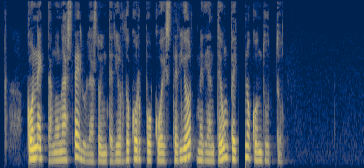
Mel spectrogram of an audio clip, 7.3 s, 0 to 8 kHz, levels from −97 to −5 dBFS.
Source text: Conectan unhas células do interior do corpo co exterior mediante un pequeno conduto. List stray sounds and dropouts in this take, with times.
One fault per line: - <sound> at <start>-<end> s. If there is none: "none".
- dropout at 4.8-4.9 s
